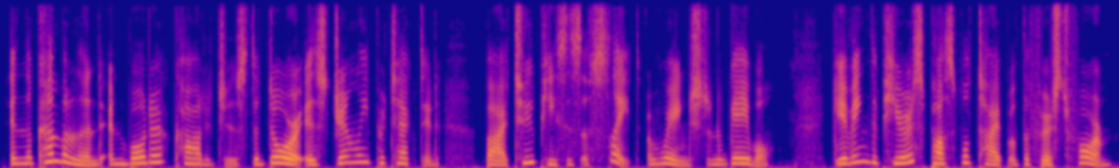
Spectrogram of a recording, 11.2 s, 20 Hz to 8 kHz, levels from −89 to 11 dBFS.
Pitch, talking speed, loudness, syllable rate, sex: 250 Hz, 155 wpm, -20 LUFS, 5.0 syllables/s, female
